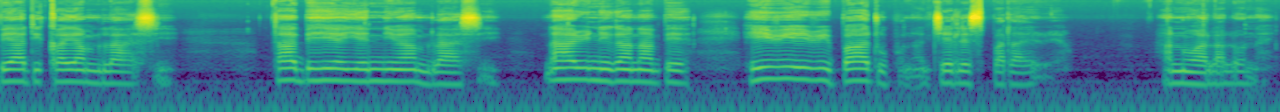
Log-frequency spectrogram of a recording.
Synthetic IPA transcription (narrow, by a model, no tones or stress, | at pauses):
beadikajamlasi | tabe̞heajeniamlasḭ | naaɾineɡanabe̞ | hejɾiejɾibadubunad͡ʒe̞lespadaeɾea | anualalo̞naj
